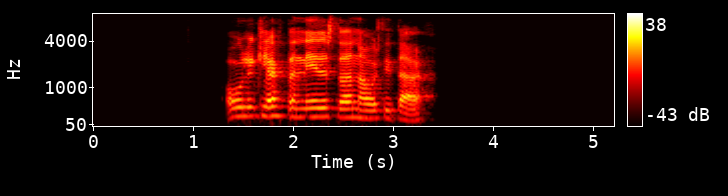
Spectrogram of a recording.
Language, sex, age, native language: Icelandic, female, 40-49, Icelandic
